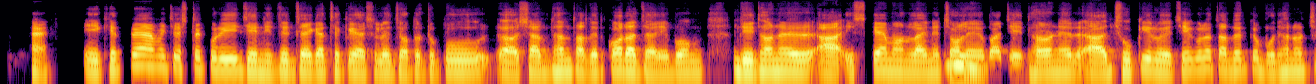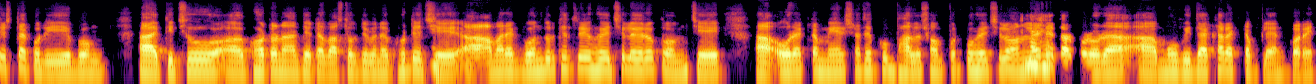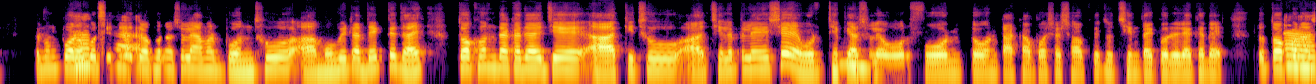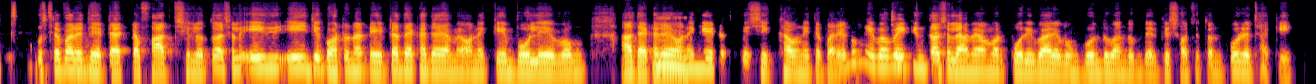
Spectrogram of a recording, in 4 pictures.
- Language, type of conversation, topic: Bengali, podcast, অনলাইনে পরিচয়ের মানুষকে আপনি কীভাবে বাস্তবে সরাসরি দেখা করার পর্যায়ে আনেন?
- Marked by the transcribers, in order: other background noise; tapping; unintelligible speech; unintelligible speech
